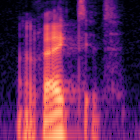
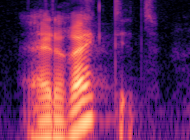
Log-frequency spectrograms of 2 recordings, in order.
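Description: First: It is said in a subdued, low-key way. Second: It is said with normal, lively energy.

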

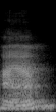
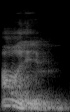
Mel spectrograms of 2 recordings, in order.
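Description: First: It is said as two separate full words. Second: It is said as one contracted word. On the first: "তাহলে আমার সাথে বলেন" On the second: "আই অ্যামকে কী বলবো"

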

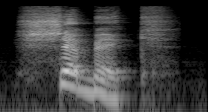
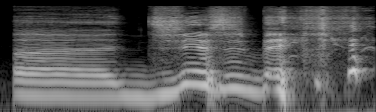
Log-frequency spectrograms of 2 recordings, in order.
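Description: First: The name begins with a sh sound. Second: The name begins with the word dièse. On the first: "Petit 2" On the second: "Donc le X, on le prononce dièse"

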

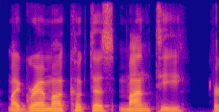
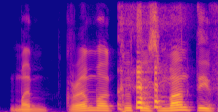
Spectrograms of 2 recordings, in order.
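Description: First: It is read in a normal voice. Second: It is read in a put-on Russian accent.

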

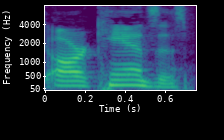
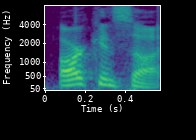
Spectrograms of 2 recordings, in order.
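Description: First: The name is said the way it is spelled. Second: The name is said the usual, accepted way. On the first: The speaker calls it wrong. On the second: The speaker calls it right.

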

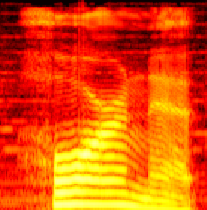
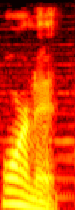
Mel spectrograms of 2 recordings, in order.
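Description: First: The word is said slowly. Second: The word is said quickly. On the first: "followed by slow one time" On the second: "I'll say each new word fast one time"

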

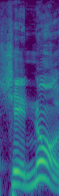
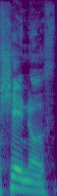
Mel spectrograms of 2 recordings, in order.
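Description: First: The stress is on the last syllable. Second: The stress is on the first syllable. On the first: "metió el acento en la O" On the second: "no dijo llenos"

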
